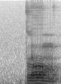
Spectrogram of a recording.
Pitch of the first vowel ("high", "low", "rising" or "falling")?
falling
